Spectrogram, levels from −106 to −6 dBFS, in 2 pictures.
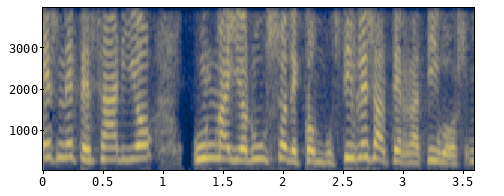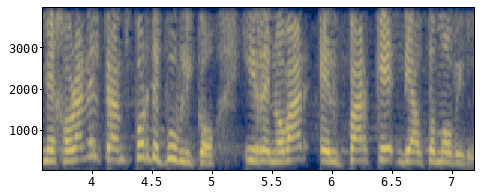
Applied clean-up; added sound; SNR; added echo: neural mask model Resemble Enhance denoiser.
